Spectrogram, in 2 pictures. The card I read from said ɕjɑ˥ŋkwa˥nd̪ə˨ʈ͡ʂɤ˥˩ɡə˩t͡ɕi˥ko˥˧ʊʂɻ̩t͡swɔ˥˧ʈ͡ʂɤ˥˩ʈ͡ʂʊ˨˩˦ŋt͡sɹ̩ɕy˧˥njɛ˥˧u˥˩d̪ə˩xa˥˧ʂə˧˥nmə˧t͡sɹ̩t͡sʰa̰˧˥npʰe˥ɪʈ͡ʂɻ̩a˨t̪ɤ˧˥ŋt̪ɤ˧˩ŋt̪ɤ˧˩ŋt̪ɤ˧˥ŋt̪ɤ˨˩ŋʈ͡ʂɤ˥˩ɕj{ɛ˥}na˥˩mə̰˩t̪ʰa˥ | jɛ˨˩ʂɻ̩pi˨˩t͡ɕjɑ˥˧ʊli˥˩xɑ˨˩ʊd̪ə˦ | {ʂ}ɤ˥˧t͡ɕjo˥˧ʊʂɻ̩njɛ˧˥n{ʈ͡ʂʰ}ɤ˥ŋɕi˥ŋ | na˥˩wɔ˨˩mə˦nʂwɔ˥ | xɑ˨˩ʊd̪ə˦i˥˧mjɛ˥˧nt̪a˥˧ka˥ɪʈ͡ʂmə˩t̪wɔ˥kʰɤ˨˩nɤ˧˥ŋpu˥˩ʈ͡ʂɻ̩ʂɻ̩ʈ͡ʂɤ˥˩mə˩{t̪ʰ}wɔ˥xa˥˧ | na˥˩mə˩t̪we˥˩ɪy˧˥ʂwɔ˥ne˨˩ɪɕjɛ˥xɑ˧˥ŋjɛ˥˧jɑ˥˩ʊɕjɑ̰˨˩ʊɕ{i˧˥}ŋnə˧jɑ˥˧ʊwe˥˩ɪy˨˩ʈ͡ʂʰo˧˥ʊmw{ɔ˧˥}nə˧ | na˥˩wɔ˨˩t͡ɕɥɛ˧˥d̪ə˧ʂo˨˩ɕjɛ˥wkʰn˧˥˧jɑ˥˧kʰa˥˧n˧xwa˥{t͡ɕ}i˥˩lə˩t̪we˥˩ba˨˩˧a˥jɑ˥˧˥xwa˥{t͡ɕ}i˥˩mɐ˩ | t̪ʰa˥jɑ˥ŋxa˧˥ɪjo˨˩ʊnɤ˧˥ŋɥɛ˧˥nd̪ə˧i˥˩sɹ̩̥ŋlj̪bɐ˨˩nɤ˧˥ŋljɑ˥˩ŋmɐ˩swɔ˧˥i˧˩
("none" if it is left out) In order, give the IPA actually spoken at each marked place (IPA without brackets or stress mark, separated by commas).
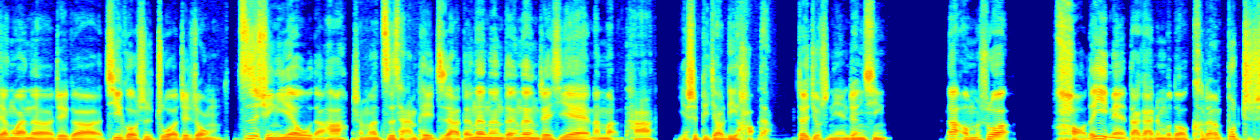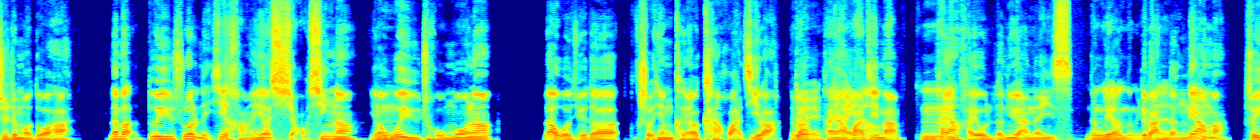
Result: ɛ˥, ʈ͡ʂ, ʈ͡ʂ, t̪, i˥˧, ɔ˧˥, t͡ɕ, t͡ɕ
